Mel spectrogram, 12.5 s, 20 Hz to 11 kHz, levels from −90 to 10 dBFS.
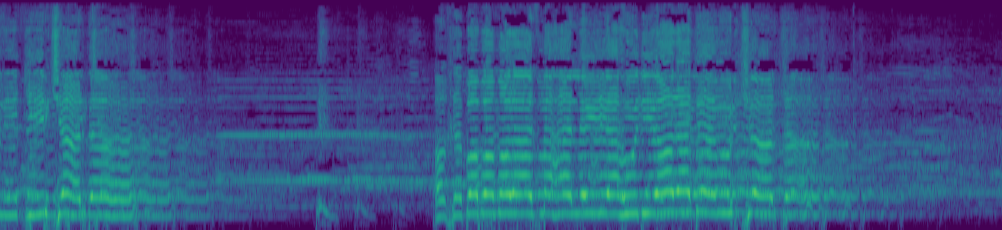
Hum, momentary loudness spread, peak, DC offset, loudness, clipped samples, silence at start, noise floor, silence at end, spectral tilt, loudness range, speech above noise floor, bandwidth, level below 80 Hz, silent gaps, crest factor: none; 24 LU; -10 dBFS; under 0.1%; -24 LUFS; under 0.1%; 0 s; -50 dBFS; 0 s; -2.5 dB/octave; 17 LU; 26 dB; 10.5 kHz; -66 dBFS; none; 16 dB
